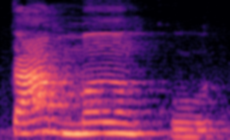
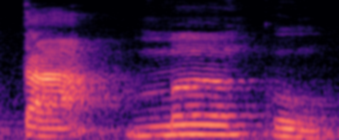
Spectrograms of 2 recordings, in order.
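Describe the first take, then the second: First: Said in the usual way. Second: "tamanco" very slowly split, ta... MAN-co; slow sounding-out of "tamanco", stressing "man"; syllable stress. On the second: Shown as a demonstration. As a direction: pause after "ta", then lean on "man" in "tamanco". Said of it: "man é a sílaba mais forte".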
